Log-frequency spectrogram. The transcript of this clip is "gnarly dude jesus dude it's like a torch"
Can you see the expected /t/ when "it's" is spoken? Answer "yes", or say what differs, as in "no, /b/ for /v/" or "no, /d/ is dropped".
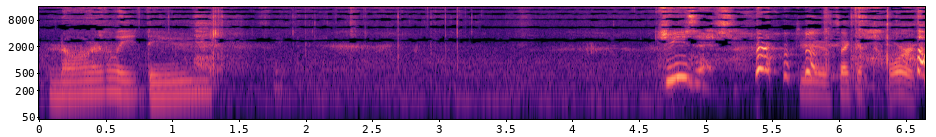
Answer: no, /s/ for /t/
